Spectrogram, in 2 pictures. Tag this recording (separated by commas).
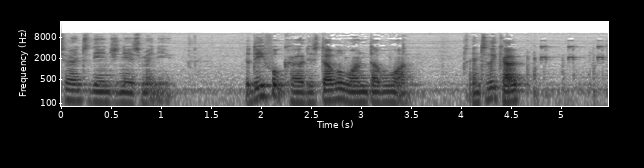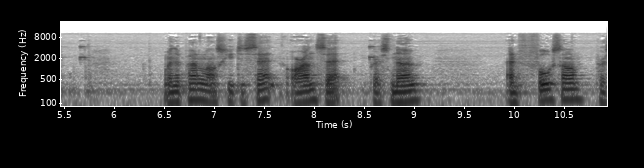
inside a small room, Speech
